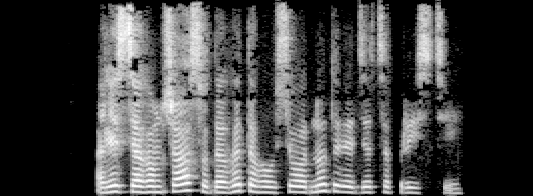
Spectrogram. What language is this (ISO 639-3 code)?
bel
